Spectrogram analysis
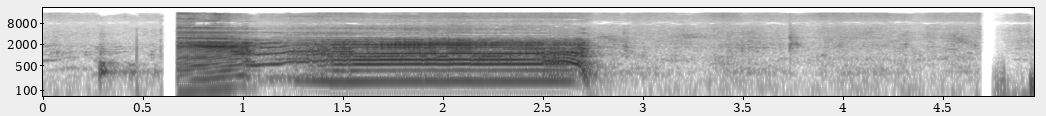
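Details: A village cow gives one long, loud moo that starts low, swells, and holds steady for about two seconds.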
